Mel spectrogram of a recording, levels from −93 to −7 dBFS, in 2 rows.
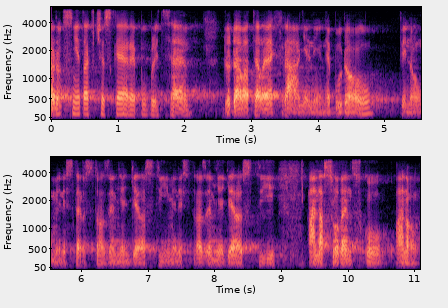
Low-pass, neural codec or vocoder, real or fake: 5.4 kHz; vocoder, 22.05 kHz, 80 mel bands, HiFi-GAN; fake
